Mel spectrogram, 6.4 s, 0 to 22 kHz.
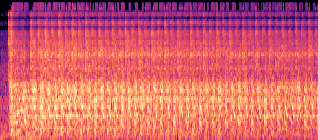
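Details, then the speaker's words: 1984 Ford Mustang SVO, turbo four-cylinder, 5-speed manual: steady even cranking that never fires. No start because no fuel reaches the front, even after a replaced external fuel pump. "Still haven't figured out why this thing isn't running. You guys have seen that we've tried to run a test with the fuel system. We're not receiving any fuel to the front."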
